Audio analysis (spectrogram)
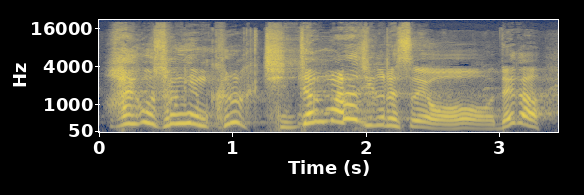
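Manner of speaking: high, loud, eager promise; eager younger brother. Retold or imitated. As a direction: rush to please the elder. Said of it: "막 이러겠죠?". (형님께 높고 크게 서두르며 약속하는 말투)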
